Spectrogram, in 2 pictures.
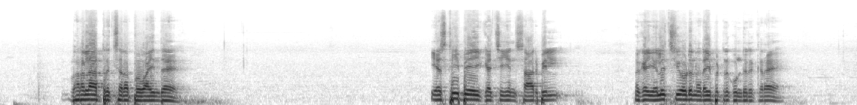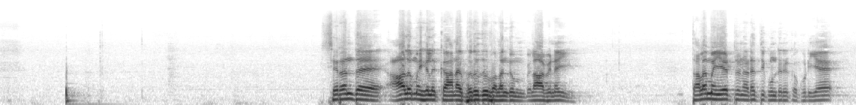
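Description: A man speaks loudly into a microphone over a loudspeaker, in bursts with pauses.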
